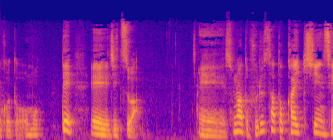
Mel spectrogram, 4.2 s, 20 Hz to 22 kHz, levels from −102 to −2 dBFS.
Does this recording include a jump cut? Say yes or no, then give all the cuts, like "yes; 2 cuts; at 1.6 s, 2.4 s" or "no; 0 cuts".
no; 0 cuts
